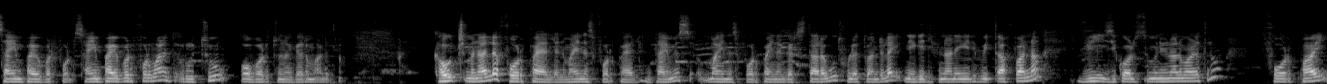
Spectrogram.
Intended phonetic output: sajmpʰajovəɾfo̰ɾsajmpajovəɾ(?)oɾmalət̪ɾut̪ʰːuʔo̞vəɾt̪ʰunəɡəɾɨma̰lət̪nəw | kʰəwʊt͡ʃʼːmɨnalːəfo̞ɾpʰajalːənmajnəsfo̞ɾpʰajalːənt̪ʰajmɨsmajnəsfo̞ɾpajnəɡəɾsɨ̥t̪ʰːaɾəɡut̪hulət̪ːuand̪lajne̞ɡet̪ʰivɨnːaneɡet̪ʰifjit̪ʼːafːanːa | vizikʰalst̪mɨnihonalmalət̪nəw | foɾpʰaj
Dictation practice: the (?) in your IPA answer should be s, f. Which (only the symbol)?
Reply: f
